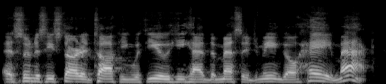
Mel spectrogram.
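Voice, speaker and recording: A man's voice: medium pitch, fairly quick, a bit bright. A man co-hosting a podcast, chatting in a jokey, playful way. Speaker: podcast co-host. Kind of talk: casual podcast chat.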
